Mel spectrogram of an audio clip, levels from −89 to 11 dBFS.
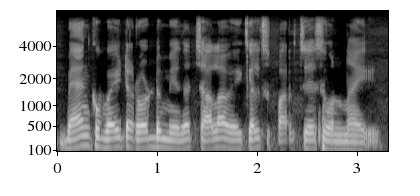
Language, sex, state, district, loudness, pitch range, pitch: Telugu, male, Telangana, Hyderabad, -17 LUFS, 120-135 Hz, 125 Hz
